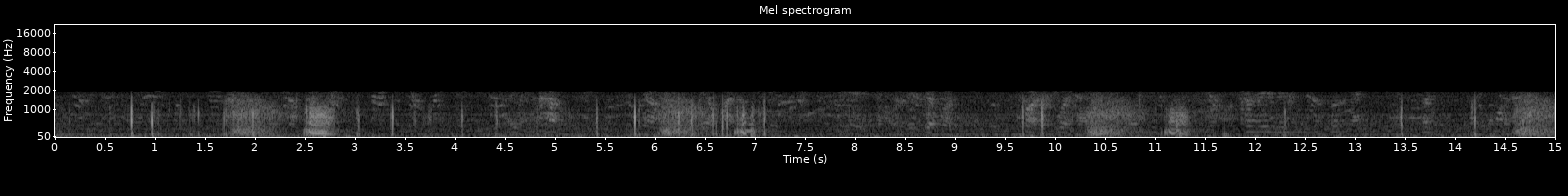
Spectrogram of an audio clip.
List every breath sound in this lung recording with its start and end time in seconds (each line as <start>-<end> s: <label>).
1.59-2.43 s: inhalation
2.40-3.28 s: exhalation
2.40-3.28 s: wheeze
5.81-6.62 s: inhalation
6.61-7.42 s: exhalation
6.61-7.42 s: wheeze
10.19-11.02 s: inhalation
11.04-11.64 s: wheeze
11.04-11.88 s: exhalation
